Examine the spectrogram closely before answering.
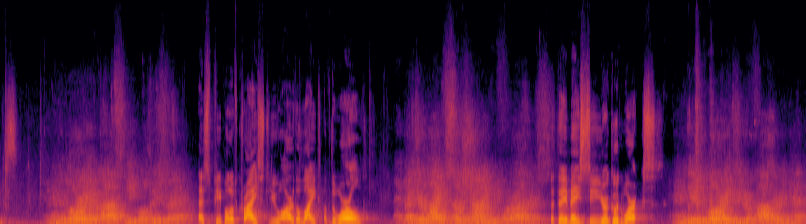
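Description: A group of men, women and children recite together in unison.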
